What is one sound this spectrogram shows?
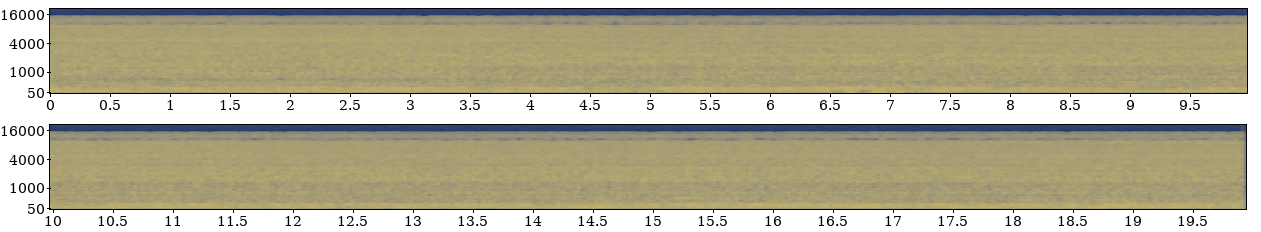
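A box fan whirs steadily with a low motor hum and rushing air.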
